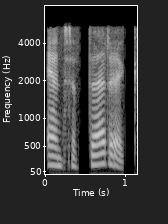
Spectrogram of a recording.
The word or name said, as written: antithetic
